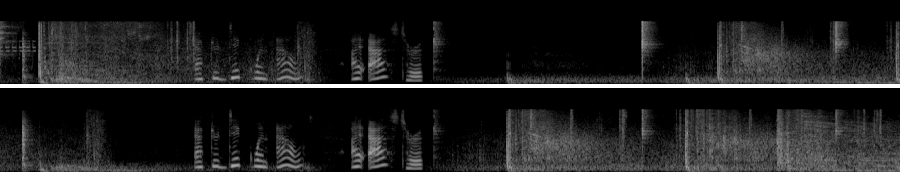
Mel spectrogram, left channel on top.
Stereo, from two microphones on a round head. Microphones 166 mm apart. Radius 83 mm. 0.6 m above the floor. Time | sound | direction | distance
0.2 | a cupboard door | 30° right (ahead or behind) | ?
1.9 | a woman speaking | 15° right (ahead or behind) | ?
4.3 | a clap | 50° left (ahead or behind) | ?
